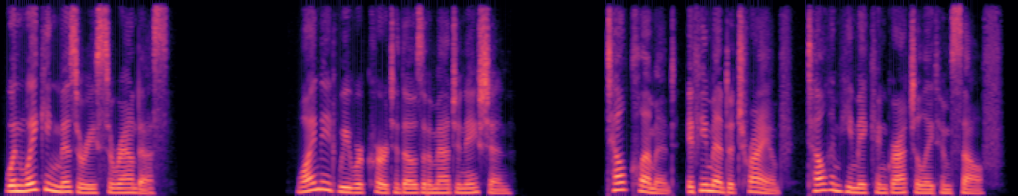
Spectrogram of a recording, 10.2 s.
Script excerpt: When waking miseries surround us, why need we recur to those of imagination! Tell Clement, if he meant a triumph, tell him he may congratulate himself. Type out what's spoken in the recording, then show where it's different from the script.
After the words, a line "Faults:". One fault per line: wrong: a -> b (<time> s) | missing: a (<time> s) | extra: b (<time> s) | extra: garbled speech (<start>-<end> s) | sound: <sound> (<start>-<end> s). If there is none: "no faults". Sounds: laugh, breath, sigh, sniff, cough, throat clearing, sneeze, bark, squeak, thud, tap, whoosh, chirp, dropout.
When waking miseries surround us, why need we recur to those of imagination! Tell Clement, if he meant a triumph, tell him he may congratulate himself.
Faults:
no faults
